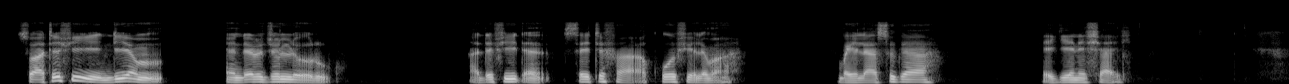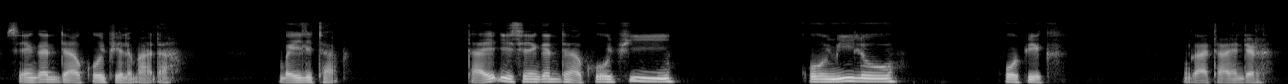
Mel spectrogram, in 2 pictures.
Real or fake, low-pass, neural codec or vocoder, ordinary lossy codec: real; 7.2 kHz; none; none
